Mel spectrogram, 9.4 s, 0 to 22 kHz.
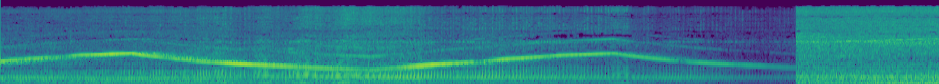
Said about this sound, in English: The sounds of a large power truck with 10,000 liters of water capacity. It has components to accommodate about 500 liters of a foam compound used for fighting certain kinds of fire disasters.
